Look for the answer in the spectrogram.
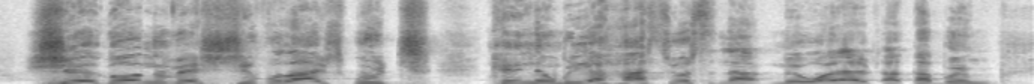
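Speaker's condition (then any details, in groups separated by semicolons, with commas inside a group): Cerebral palsy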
